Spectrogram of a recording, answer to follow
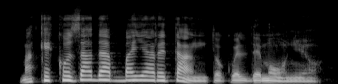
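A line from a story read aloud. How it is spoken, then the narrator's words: Exclaimed. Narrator (Italian): la Befana ... esclamava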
